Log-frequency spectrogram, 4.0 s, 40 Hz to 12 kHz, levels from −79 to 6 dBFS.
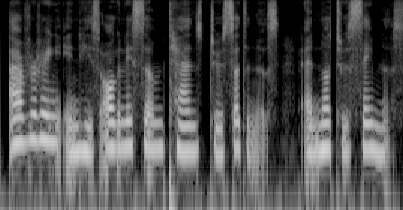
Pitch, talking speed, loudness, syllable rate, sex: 215 Hz, 165 wpm, -19 LUFS, 5.6 syllables/s, female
